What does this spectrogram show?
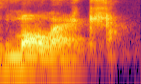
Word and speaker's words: Molech: in any case um I'll be pronouncing the name as MCH for the rest of this presentation to to keep that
